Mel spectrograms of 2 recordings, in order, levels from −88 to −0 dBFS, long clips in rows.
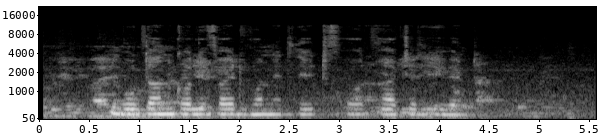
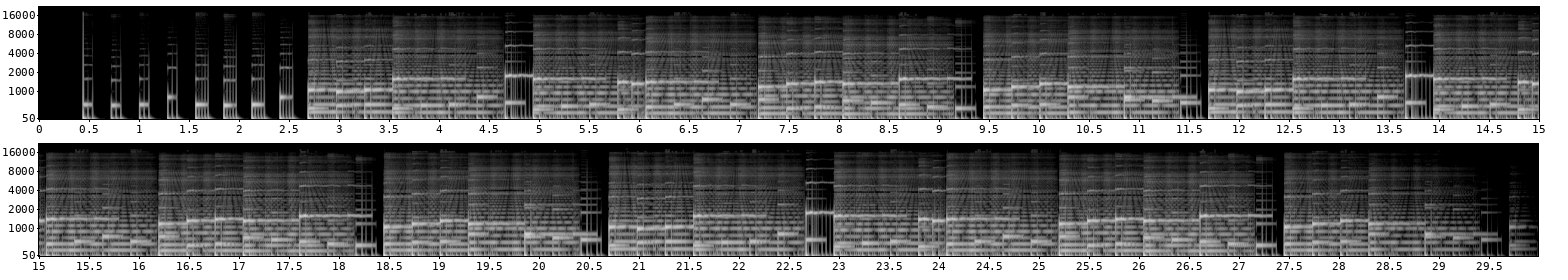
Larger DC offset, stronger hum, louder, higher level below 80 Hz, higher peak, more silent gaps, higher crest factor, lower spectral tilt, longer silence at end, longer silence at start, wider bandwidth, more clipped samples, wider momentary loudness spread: neither; neither; first, -22 LUFS vs -26 LUFS; second, -48 dBFS vs -34 dBFS; about the same, -6 dBFS vs -4 dBFS; second, none vs 0.65-0.71 s, 0.94-0.99 s, 1.21-1.28 s, 1.49-1.56 s; about the same, 16 dB vs 20 dB; first, -8.5 dB/octave vs -5.5 dB/octave; about the same, 0.2 s vs 0.15 s; second, 0.05 s vs 0.45 s; second, 11.5 kHz vs 17.5 kHz; neither; first, 19 LU vs 7 LU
